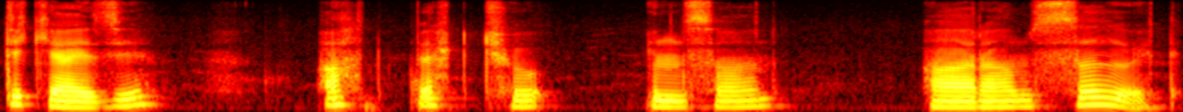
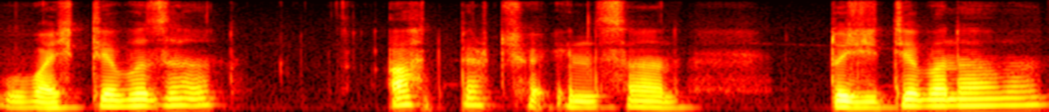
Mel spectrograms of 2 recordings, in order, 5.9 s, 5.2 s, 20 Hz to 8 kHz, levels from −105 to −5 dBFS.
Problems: constant background noise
